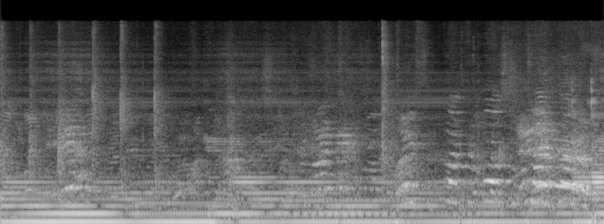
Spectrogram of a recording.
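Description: Live country band holding a long low drone-like note at the close of a song, with voices talking over it.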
